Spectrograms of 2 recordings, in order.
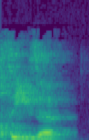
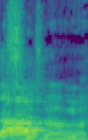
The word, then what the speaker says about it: Cesar: And it's not Caesar. I'm just going to point that out here. I'm not saying it wrong. He's Cuban. He's not Italian. He's not. It's Spanish. It's Cesar. Cesar.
